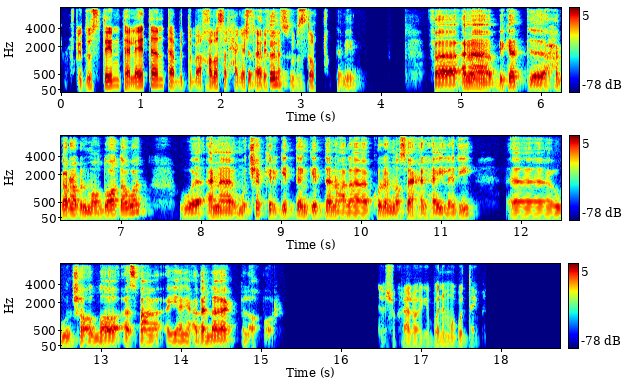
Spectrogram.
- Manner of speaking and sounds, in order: none
- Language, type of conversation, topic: Arabic, advice, إزاي الشراء الاندفاعي أونلاين بيخلّيك تندم ويدخّلك في مشاكل مالية؟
